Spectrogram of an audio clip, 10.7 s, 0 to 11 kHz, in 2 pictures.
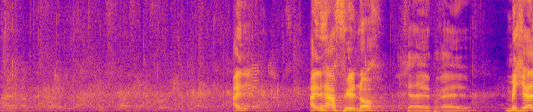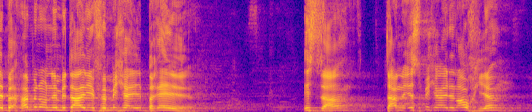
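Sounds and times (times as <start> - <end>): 
audience applause: 0.0 - 5.4
speech: 2.3 - 7.4, 8.4 - 10.5.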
